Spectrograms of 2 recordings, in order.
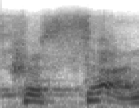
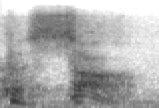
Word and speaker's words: croissant: It's croissant! Yeah, brother. It's croissant, not croissant.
